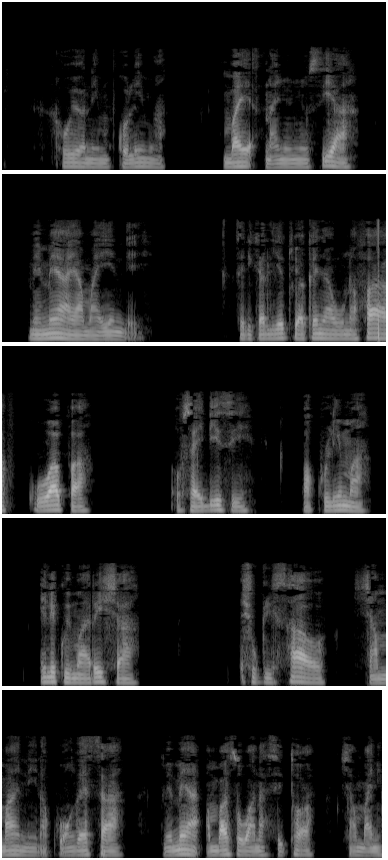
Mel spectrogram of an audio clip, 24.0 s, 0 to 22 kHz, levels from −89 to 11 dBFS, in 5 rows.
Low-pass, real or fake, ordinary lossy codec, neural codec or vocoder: 7.2 kHz; real; MP3, 32 kbps; none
